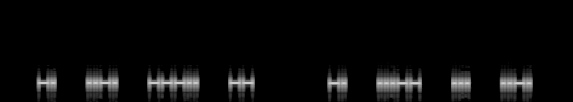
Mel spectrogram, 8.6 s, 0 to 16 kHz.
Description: Morse code, heard as a keyed tone, about 25 wpm, spaced as for 13 wpm, 590 Hz. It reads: NF8M N3SF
